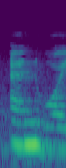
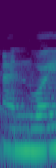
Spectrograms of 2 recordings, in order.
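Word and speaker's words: ennui: पहले कॉमन चीजें है वो बता देती हूं एन वई एक रुब्रिक होता है the spelling is E double एन यू I which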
